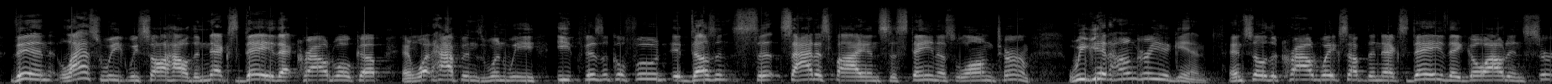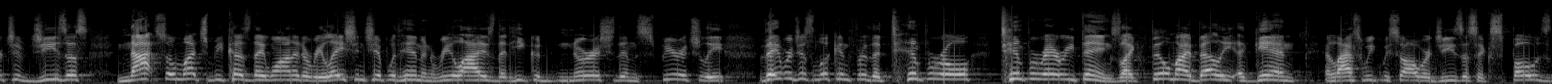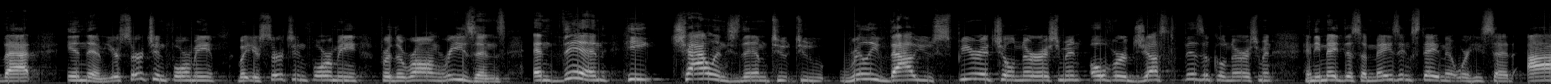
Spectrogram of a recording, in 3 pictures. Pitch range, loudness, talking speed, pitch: 180-220 Hz, -28 LUFS, 170 wpm, 200 Hz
